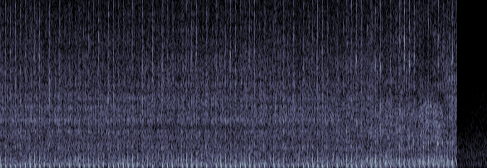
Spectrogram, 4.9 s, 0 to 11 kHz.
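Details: 1980s Onan 1.7 kW generator: steady, fast chugging at about three beats a second, then it cuts out. Normal running.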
